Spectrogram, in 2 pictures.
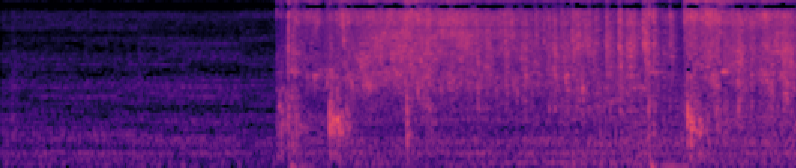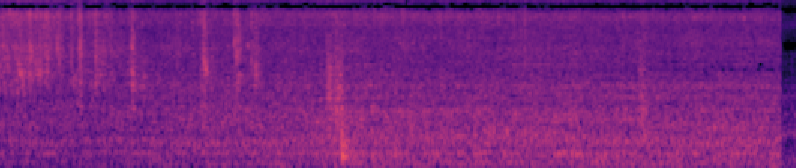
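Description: Freshly cast aluminum ingots quenched in a steel bowl of water: about two seconds in, a loud hissing sizzle starts and goes on steadily, full of crackles and pops as the water boils against the hot metal.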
